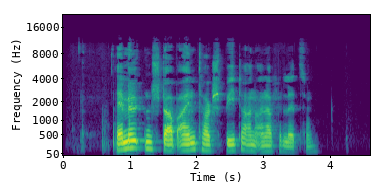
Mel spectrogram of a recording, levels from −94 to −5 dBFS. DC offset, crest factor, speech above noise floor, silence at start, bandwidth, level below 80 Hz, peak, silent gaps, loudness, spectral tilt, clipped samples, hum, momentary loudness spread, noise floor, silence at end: under 0.1%; 20 dB; 52 dB; 0.8 s; 11 kHz; -74 dBFS; -2 dBFS; none; -20 LUFS; -5.5 dB/octave; under 0.1%; none; 13 LU; -72 dBFS; 0.9 s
